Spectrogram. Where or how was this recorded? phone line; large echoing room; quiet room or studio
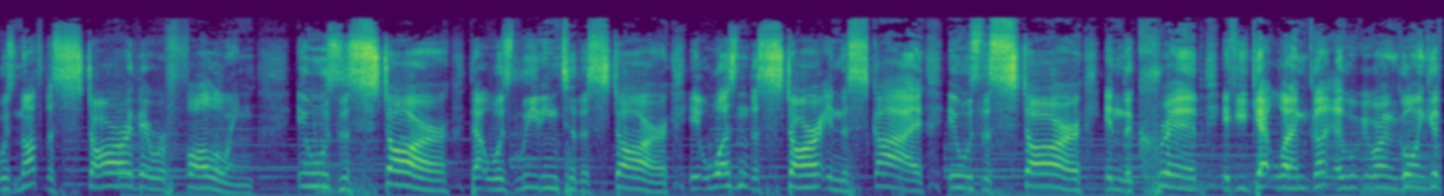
large echoing room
